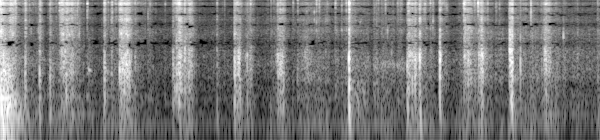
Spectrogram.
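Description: Footsteps crunching through snow, irregular crunches about two a second, with a loud knock at the very start.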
